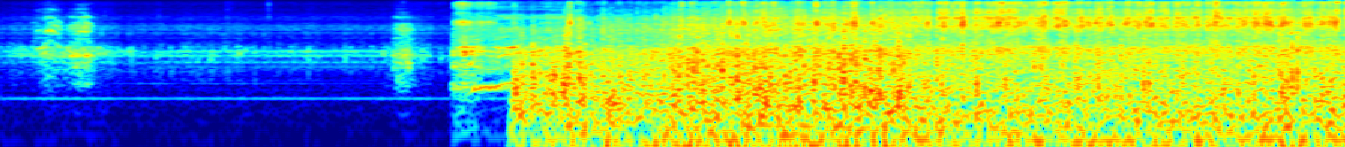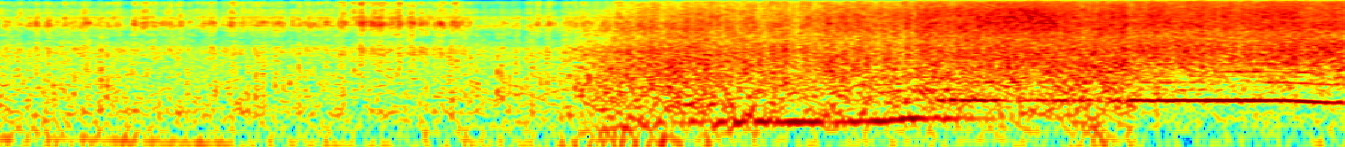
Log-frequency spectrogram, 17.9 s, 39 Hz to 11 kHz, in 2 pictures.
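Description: Onboard sound of an Extra 330L radio-control model plane's motor and propeller. A faint steady hum for the first three seconds; then the motor starts up with a loud rushing noise. About 13 s in it grows louder for the takeoff run, and a propeller tone rises in pitch.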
